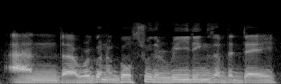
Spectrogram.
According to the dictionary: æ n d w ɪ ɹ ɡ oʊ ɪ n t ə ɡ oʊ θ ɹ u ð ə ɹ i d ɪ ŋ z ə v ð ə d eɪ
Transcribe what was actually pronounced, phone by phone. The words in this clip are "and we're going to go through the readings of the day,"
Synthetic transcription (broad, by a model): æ n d w ɪ ɹ ɡ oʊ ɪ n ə ɡ oʊ θ ɹ u ð ə ɹ i d ɪ ŋ z ə v ð ə d eɪ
